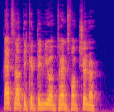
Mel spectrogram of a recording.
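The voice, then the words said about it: Poorly done put-on Nordic accent. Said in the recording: “the Nordic guys are like ... That was a terrible accent, but one of my better accents.”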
